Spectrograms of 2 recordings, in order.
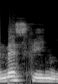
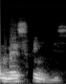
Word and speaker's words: Mesrine: J'ai bien connu François Bess, il disait Mesrine. Ouais, c'est ça. Grand aussi, c'est comme ça qu'il l'appelait. Tout à fait. Et il disait Mesrine. C'était rare qu'il prononce son nom, il disait généralement Le Grand. Le Grand, ouais. Mais quand il disait son nom, c'était effectivement Mesrine. C'est Mesrine.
